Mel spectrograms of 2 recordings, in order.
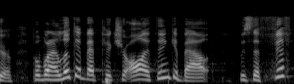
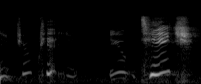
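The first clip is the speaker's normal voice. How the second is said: very high, incredulous squeak; mocking taunt; slower than usual. The enemy doubting she could teach, mocking. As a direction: sneer in a tiny high voice.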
